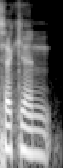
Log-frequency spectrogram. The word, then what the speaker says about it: Tekken: When people say Tekken, it sounds like chicken.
